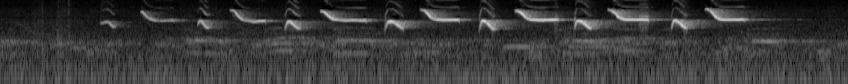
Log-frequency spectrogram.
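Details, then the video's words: Yellow-cheeked tit repeating a clear two-part phrase, a sharp high note sliding down into a lower one, about ten times evenly in three seconds, loud and ringing against a quiet background. "Chim Chi Chi Mào Hót Cực Hay"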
